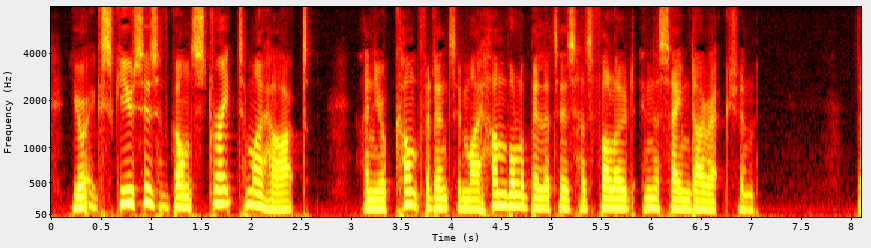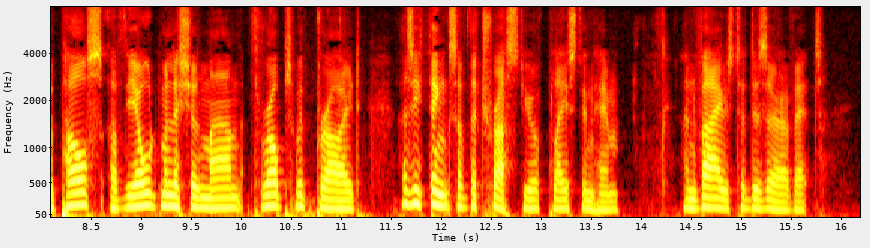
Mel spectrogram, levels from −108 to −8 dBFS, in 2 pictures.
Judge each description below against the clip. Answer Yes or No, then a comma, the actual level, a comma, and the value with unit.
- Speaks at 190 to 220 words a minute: No, average, 175 wpm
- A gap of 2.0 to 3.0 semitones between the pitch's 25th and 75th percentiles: No, average, 4.0 semitones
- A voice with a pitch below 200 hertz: Yes, medium, 140 Hz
